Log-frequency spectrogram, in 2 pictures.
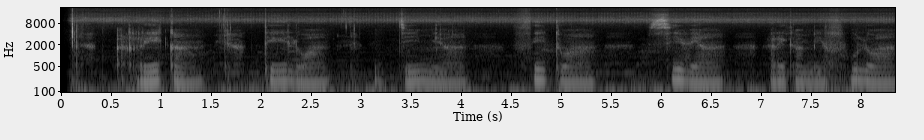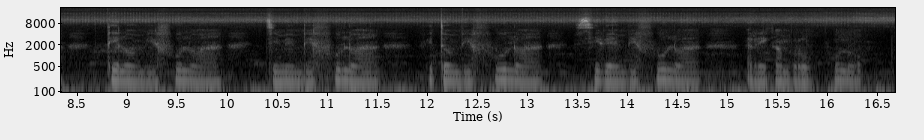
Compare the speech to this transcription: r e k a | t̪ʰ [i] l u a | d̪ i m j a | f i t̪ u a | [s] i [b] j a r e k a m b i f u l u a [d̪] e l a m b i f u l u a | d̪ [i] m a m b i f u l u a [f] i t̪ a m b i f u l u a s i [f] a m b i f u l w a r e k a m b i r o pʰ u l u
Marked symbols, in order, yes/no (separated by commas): no, yes, no, no, yes, yes, no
